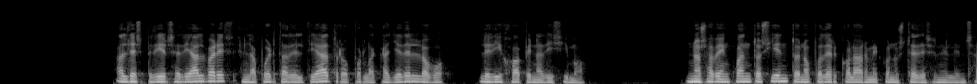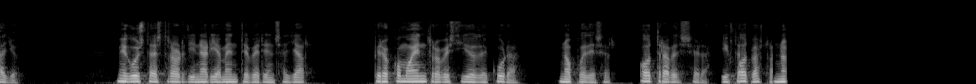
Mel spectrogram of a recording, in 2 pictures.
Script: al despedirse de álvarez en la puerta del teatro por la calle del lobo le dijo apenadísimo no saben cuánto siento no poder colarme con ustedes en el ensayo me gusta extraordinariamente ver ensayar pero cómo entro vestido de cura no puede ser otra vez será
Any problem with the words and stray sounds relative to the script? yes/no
yes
